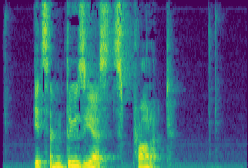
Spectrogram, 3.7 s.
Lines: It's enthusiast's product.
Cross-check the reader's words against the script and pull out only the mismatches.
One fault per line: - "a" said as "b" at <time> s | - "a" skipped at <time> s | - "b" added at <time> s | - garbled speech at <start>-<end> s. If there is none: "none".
none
